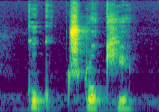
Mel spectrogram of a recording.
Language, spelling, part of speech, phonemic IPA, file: Dutch, koekoeksklokje, noun, /ˈkukuksˌklɔkjə/, Nl-koekoeksklokje.ogg
- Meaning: diminutive of koekoeksklok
